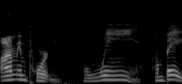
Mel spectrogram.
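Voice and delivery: squeaky haughty little voice. Storyteller voicing one of four squeaky voices inside a building, squeaky haughty little voice. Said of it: "Inside this building are 4 squeaky voices".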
